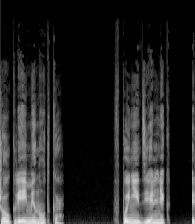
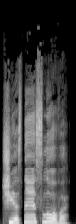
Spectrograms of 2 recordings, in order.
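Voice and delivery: slow, high-pitched plea to be believed; earnest insistence; 7 semitones higher, slower than usual. A narrator's reading. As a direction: swear it, almost pleading. Patient swears she is truthful. (клятвенно, высоким голосом)

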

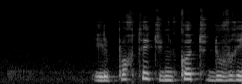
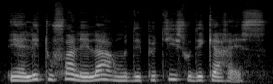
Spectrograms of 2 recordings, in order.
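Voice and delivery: ordinary delivery

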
